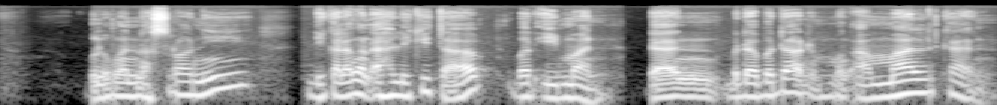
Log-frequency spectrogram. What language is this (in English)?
Malay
